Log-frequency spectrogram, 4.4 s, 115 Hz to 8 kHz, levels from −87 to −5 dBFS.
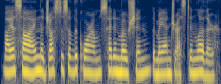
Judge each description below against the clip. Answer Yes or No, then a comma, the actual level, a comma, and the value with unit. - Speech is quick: Yes, fast, 215 wpm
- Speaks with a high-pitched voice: Yes, high, 210 Hz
